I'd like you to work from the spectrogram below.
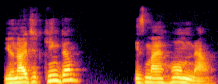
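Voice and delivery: ordinary talk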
